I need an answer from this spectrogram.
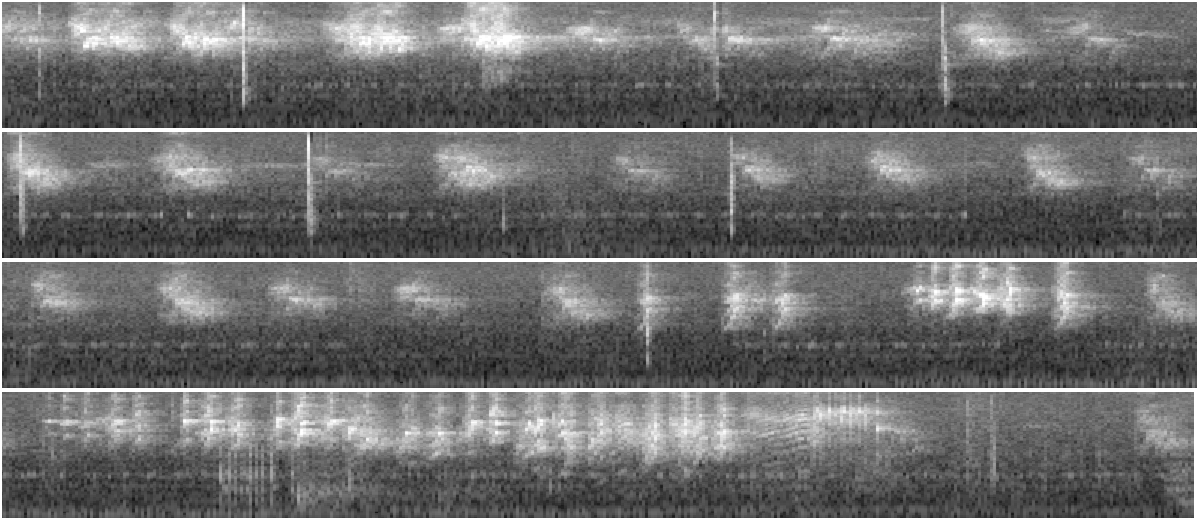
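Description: Small birds chirping over and over in short, high-pitched calls, busiest for a few seconds near the end, with a few sharp clicks and a faint steady hum underneath.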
